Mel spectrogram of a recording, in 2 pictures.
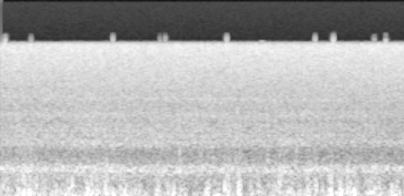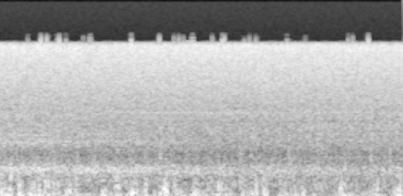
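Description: Wind buffets loudly past a moving vehicle.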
